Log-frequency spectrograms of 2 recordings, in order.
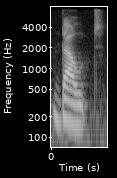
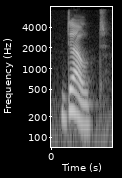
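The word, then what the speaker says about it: doubt: Eighty गोटे जिनसे notice करेंगे फ्रेंड्स बी अच्छी बट बीटा प्रोनाउंस कला बेले साइलेंट हो जाए तो से आम पढ़ू डाउट। डाउट।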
